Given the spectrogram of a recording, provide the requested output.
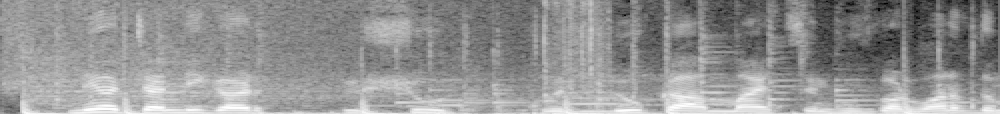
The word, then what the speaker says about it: Luka Majcen: This is In the Stands with Luka Majcen. I pronounced your name correctly, right Yes, Luka?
